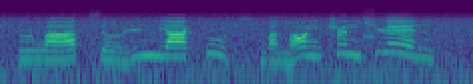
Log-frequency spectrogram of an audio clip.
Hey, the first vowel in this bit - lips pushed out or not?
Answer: no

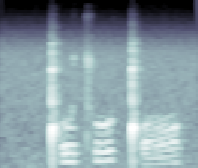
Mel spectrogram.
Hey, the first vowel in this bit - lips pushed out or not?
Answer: yes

